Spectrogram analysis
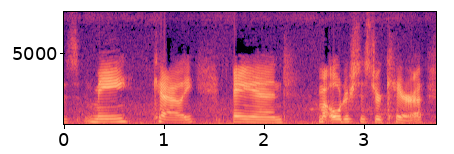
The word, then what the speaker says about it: Kali: How do you know it's not pronounced Kaylee? Because I said Callie.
